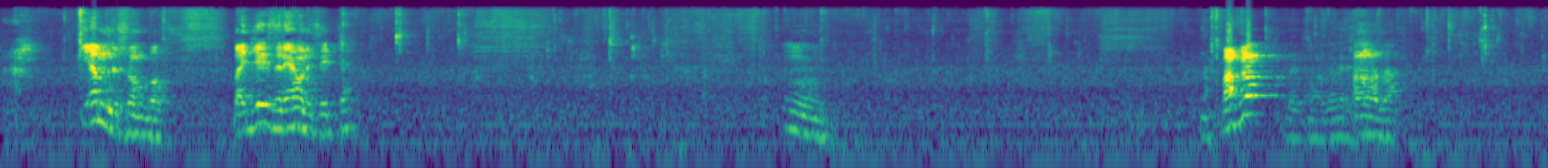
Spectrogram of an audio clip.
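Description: Hands squelch through rice and curry.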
